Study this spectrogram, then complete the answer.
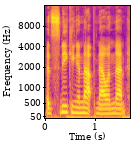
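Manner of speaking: reading a review aloud. Acted. Host reading a fan review to co-host, gentle read. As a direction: read the listener's message aloud.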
